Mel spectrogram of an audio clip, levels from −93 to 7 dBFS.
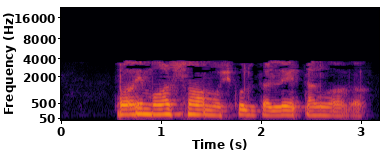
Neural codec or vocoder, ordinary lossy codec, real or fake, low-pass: codec, 16 kHz, 4 kbps, X-Codec, WavLM features, trained on Multilingual LibriSpeech; MP3, 16 kbps; fake; 3.6 kHz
